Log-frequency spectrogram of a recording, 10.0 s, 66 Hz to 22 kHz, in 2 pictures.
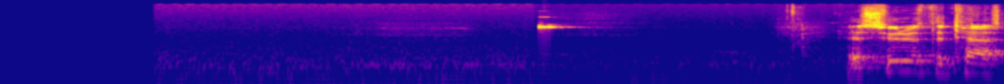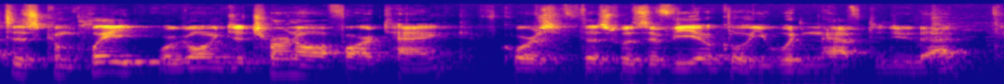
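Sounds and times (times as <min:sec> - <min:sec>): low room hum: 0:00.8 - 0:10.0
faint brief tone: 0:02.7 - 0:03.0
high-pitched electronic beep: 0:02.7 - 0:03.0.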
